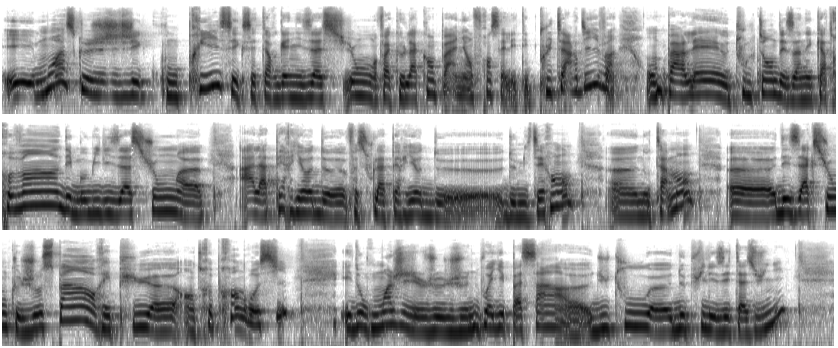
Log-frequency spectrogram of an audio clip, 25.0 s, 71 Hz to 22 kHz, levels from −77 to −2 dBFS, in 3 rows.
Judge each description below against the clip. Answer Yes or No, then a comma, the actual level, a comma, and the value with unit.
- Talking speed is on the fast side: No, average, 165 wpm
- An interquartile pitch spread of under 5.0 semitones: Yes, average, 4.6 semitones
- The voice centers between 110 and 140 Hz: No, medium, 180 Hz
